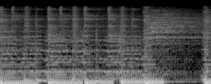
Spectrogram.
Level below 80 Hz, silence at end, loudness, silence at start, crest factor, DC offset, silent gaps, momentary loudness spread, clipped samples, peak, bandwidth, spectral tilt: -22 dBFS; 0 s; -20 LUFS; 0 s; 14 dB; under 0.1%; none; 4 LU; under 0.1%; -4 dBFS; 16.5 kHz; -5 dB/octave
